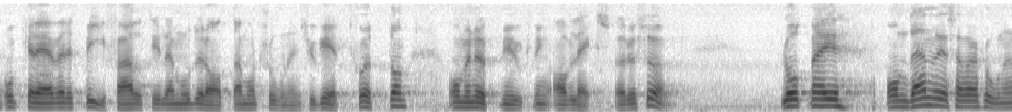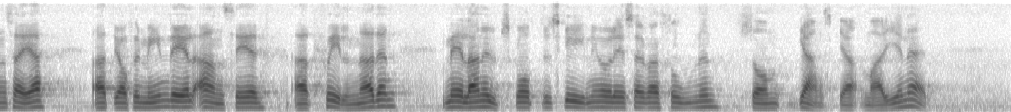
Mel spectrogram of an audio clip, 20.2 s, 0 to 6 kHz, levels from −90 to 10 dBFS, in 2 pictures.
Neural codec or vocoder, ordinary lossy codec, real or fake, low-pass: codec, 16 kHz, 8 kbps, FunCodec, trained on Chinese and English, 25 frames a second; none; fake; 5.4 kHz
